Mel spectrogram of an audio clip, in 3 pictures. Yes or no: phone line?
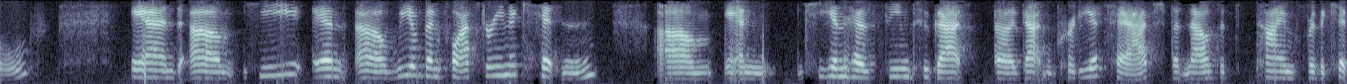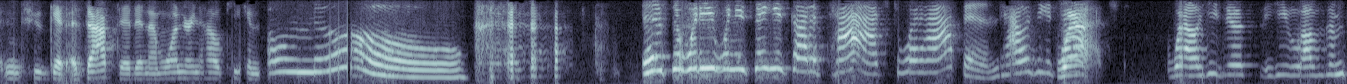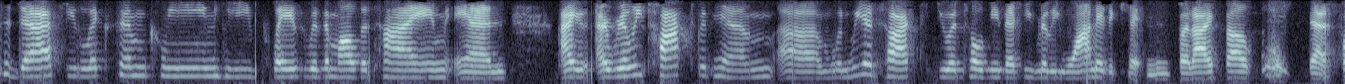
yes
